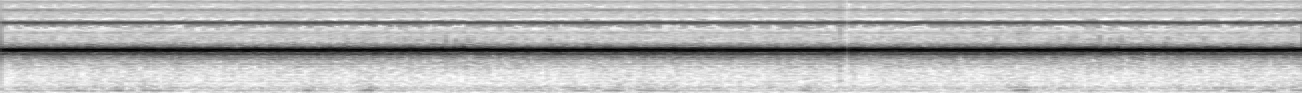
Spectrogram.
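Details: Mole cricket calling, used as a lure sound for catching mole crickets: a loud, unbroken, steady buzzing trill at one high pitch with fainter higher overtones, no pauses throughout, and a faint low rumble underneath.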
